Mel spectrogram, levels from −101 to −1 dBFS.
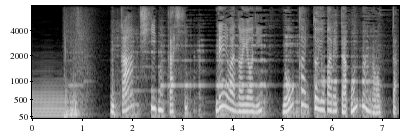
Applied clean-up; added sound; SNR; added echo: neural mask model RNNoise.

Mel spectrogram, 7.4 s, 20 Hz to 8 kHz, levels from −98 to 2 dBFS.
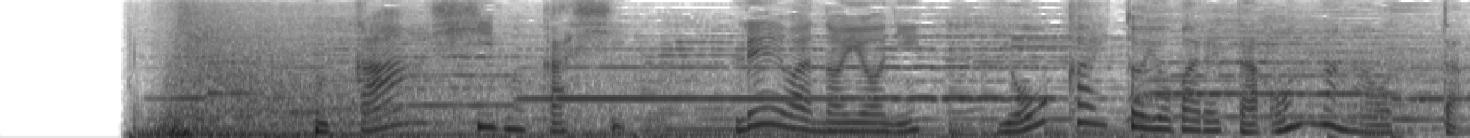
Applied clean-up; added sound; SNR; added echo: none; none; none; none.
